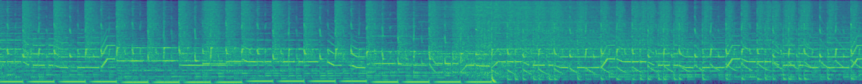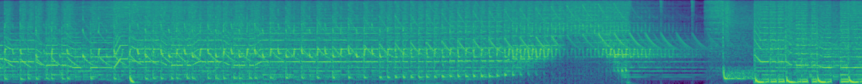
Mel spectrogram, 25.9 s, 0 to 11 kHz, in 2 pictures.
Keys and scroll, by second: 0.1 ctrl+space, 1.1 ctrl+3, 1.6 ctrl+space, 5.3 ctrl+space, 15.6 ctrl+space, 20.1 ctrl+z, 24.9 ctrl+space.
